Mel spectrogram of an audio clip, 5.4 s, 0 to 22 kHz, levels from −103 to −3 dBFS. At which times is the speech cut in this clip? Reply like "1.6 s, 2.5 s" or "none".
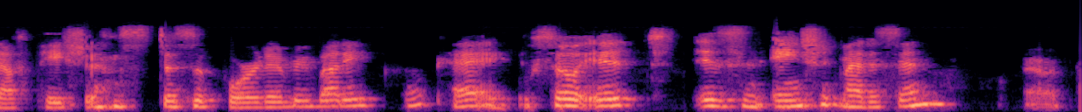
1.9 s, 3.4 s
